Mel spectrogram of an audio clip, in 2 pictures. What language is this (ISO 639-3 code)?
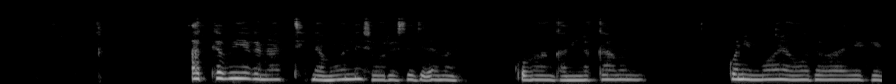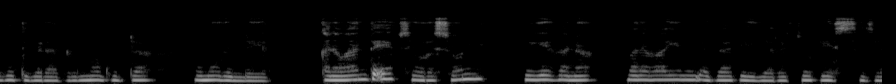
orm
